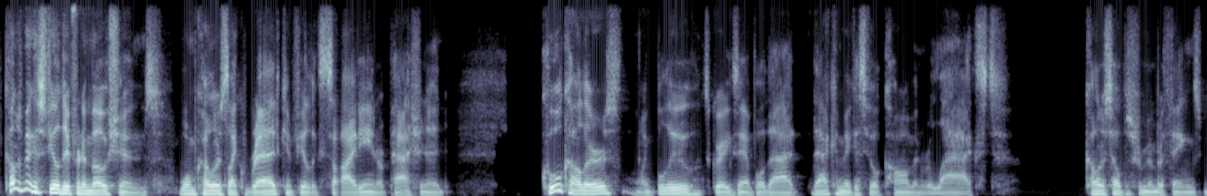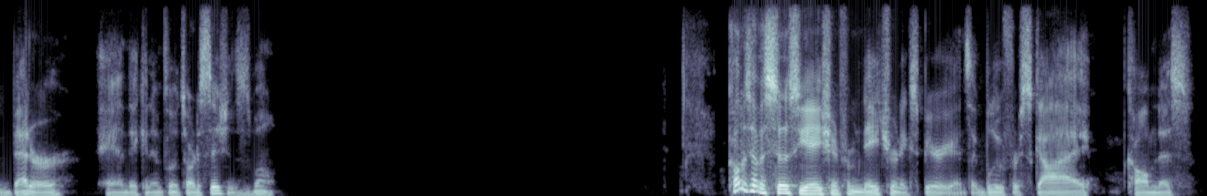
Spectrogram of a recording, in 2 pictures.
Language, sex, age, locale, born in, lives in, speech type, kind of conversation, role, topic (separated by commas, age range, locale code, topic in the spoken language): English, male, 50-54, en-US, United States, United States, read, expert-assistant, expert, What are the psychological effects of color in design?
